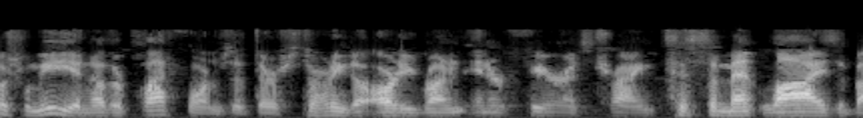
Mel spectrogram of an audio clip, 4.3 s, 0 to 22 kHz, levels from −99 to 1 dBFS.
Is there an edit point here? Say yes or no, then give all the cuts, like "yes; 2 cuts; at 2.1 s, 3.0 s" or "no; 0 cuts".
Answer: yes; 2 cuts; at 3.0 s, 3.3 s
